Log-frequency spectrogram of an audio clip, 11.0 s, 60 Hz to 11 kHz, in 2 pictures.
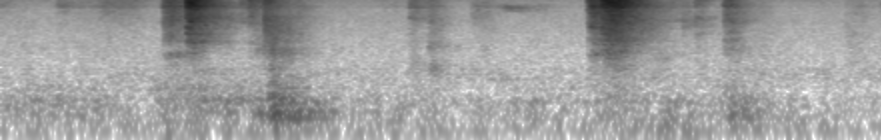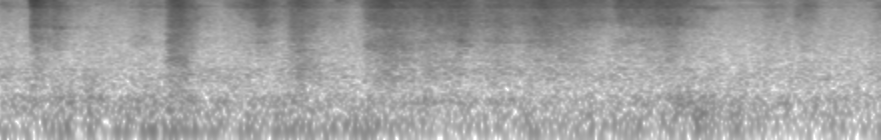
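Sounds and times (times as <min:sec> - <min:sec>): brush swishing on paper: 0:06.5 - 0:11.0.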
